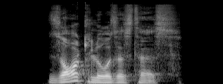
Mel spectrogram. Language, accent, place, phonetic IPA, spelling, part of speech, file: German, Germany, Berlin, [ˈzɔʁkloːzəstəs], sorglosestes, adjective, De-sorglosestes.ogg
- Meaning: strong/mixed nominative/accusative neuter singular superlative degree of sorglos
